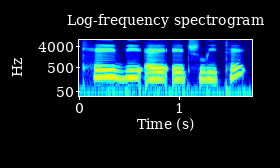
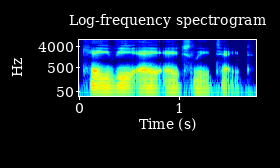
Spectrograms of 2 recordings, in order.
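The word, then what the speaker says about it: Qualität: Now, how about a longer word, quality, meaning quality, pronounced K-V-A-H-Litate, with the emphasis on the final syllable? K-V-A-H-Litate.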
